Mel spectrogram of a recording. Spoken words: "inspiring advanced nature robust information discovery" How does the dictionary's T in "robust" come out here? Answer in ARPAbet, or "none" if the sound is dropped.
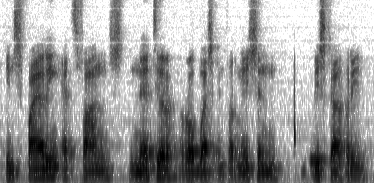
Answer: none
